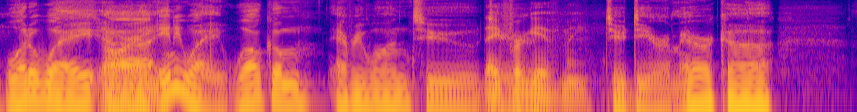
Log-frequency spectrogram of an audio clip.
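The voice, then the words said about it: Calm, soothing voice like Mr. Rogers. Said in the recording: “I'm talking to you in a calm voice because many people yesterday told me that I yelled too much ... calming voice ... You're starting to sound like Mr. Rogers.”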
